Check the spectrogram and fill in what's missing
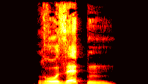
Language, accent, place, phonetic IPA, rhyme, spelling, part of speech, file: German, Germany, Berlin, [ʁoˈzɛtn̩], -ɛtn̩, Rosetten, noun, De-Rosetten.ogg
- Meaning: plural of Rosette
